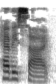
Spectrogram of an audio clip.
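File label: "heavy sigh", English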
